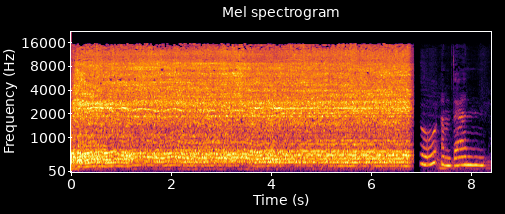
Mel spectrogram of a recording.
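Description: NutriBullet personal blender running, blending hydrated sea moss with a little water into gel: a loud, steady whir with a steady hum under it, which cuts off suddenly about seven seconds in.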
